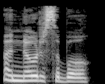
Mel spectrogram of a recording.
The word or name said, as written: unnoticeable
